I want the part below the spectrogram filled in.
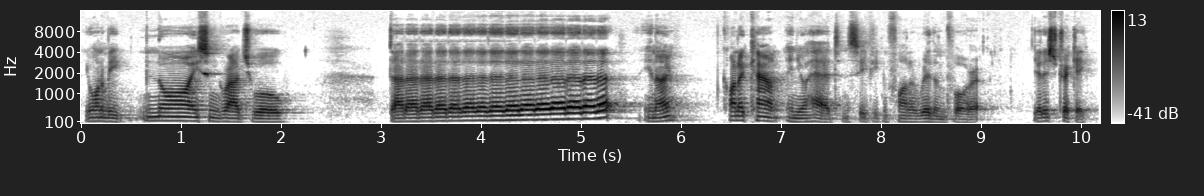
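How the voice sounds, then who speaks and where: A man's voice: mid-range voice, brisk, warm tone. A young man giving a casual guitar lesson in a small indoor studio, explaining step by step on a lapel mic and counting beats aloud. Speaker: guitar teacher. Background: electric guitar playing.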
